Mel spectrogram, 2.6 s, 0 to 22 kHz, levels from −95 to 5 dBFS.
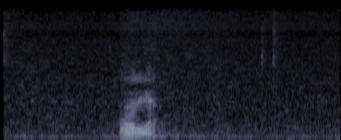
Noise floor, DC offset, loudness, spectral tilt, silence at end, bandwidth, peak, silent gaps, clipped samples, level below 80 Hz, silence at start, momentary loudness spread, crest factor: -66 dBFS; under 0.1%; -43 LUFS; -6.5 dB/octave; 0.5 s; 16.5 kHz; -28 dBFS; none; under 0.1%; -74 dBFS; 0.05 s; 22 LU; 22 dB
